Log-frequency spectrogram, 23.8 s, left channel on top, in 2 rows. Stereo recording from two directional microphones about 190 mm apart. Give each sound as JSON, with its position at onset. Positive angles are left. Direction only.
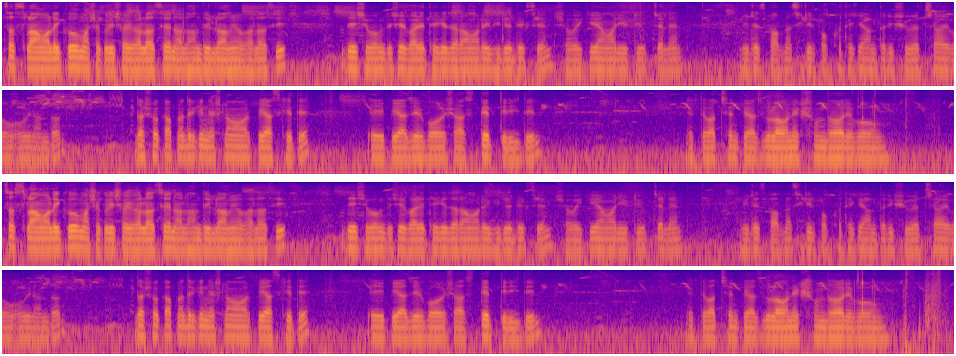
{"t": 0.0, "sound": "speech", "side_deg": 20}
{"t": 6.2, "sound": "speech", "side_deg": 35}
{"t": 7.0, "sound": "speech", "side_deg": 20}
{"t": 13.1, "sound": "bird", "side_deg": 75}
{"t": 13.6, "sound": "speech", "side_deg": 5}
{"t": 20.4, "sound": "speech", "side_deg": 10}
